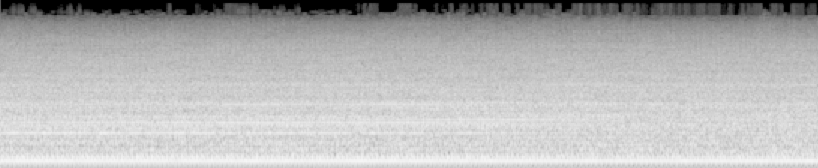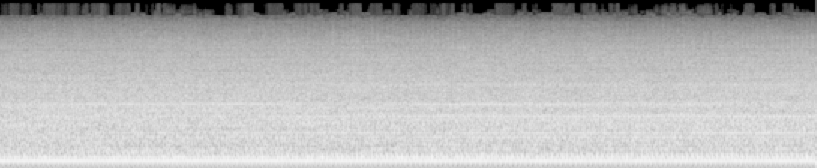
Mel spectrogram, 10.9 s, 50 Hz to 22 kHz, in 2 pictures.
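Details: New DuroMax XP15000HX generator installed in a shed, on propane for its second start-up with the exhaust fan off: a smooth, steady low drone at constant speed with no knocks, surging or hunting over 5 minutes. Normal idle, no issues.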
